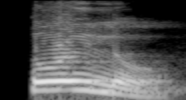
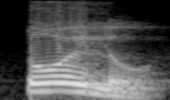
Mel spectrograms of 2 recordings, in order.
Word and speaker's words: তৈল: মত উচ্চারণ হচ্ছে না পাঁচ নাম্বার নিয়ম শব্দের শেষের অ এর আগে যদি ঐ ঔ অনুস্বার বিসর্গ এবং ঋকার থাকে তবে অ এর উচ্চারণ ঐ এর মত হয় তৈল এখানে দেখো ত এর সাথে ঐকার আছে তাহলে তয় ওকার রসই তৈ ল ওকারে ল তৈল এখানে দেখো তৈল এই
